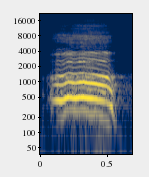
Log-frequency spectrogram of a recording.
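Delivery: very high mock horse grunt; strained squeal of a bucking horse. Preacher imitates the horse straining under Mike, high grunt. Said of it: "I watch this horse go".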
